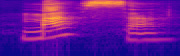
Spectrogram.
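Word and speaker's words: massa: The stress is in the first syllable. Masa. Masa. There's no nasal sound.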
